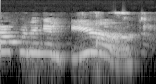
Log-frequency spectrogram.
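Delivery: very high, surprised exclamation. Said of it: "and I was like".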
